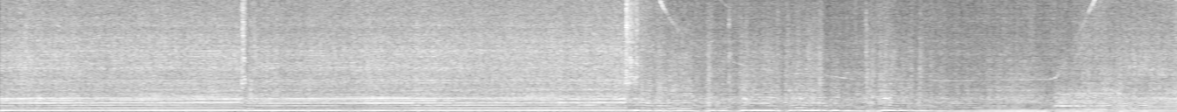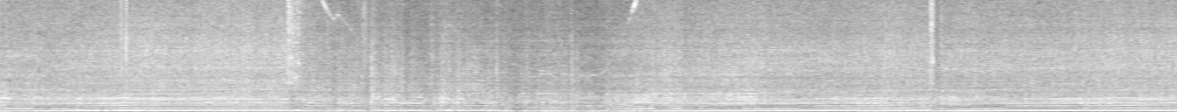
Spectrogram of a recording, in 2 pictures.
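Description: Onboard sound of a Kia GTS race car's engine at full throttle, heard from inside the cabin. It shifts up with a sudden drop in pitch about three seconds in and again near the end. In the middle the note falls and wavers as the car brakes and shifts down for a slow corner, then climbs again as it accelerates out and holds at high revs.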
